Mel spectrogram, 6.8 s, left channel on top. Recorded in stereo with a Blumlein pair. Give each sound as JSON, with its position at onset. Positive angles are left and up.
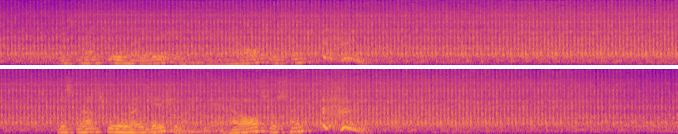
{"t": 0.6, "sound": "a man speaking", "azimuth_deg": -55, "distance_m": 3.0}
{"t": 3.2, "sound": "a cough", "azimuth_deg": -60, "distance_m": 1.8}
